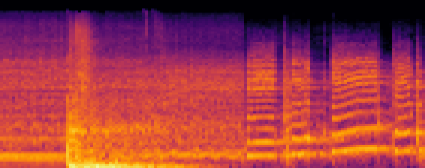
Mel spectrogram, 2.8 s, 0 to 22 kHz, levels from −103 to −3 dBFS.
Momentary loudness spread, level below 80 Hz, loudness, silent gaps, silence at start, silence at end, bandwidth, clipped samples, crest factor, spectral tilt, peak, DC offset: 11 LU; -20 dBFS; -19 LUFS; none; 0 s; 0 s; 12.5 kHz; under 0.1%; 16 dB; -6 dB/octave; -2 dBFS; under 0.1%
